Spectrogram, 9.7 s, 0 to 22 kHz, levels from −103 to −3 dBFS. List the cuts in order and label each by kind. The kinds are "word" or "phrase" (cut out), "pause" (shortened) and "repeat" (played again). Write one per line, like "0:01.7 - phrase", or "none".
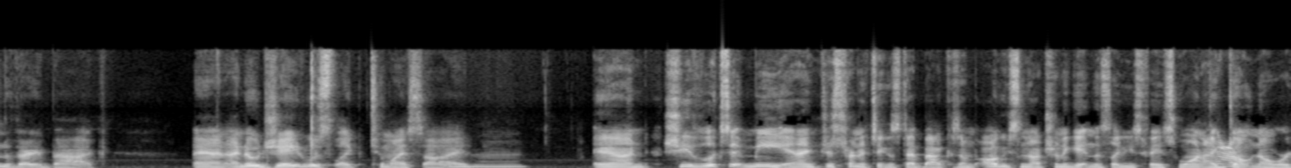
0:04.9 - pause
